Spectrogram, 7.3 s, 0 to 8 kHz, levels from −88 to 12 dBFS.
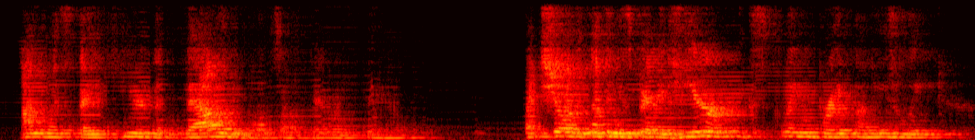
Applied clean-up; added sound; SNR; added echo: neural separator model SepFormer DNS4.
